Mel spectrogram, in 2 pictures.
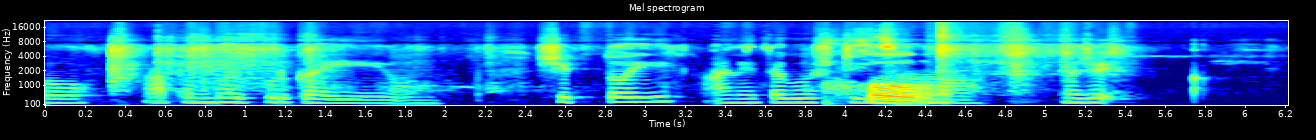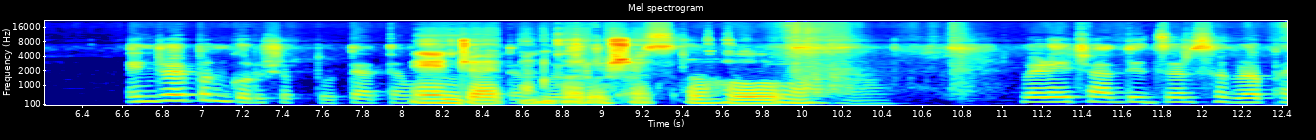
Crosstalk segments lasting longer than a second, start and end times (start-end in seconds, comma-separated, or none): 8.2-10.0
